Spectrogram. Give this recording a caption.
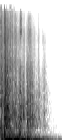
A rough analog to an explosion, a work in progress, could be coupled with sounds of trash and debris to make the sound fuller. May fit as an artillery sound effect.
bomb, experimental, explosion, soundeffect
